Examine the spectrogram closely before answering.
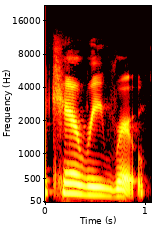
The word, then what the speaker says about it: John Carreyrou: But he knew John Carreyrou at the John Carreyrou.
